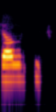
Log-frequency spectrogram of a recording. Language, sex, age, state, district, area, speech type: Kashmiri, male, 30-45, Jammu and Kashmir, Srinagar, urban, conversation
